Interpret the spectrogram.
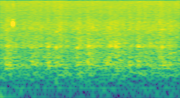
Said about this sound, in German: Alter, ah. regnet so krass gerade. Scheiße, Mann.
